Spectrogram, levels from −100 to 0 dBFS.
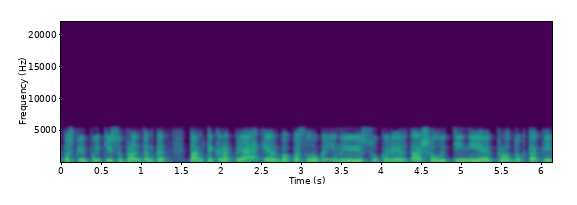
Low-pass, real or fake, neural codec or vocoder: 5.4 kHz; fake; vocoder, 44.1 kHz, 128 mel bands every 512 samples, BigVGAN v2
